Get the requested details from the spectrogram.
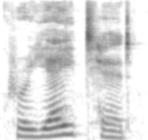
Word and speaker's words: created: 之后加 ed 的发音呢，要加一个 a 的元音在里头 created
